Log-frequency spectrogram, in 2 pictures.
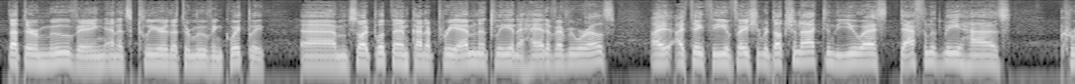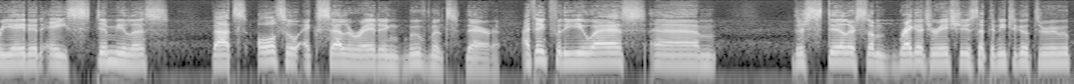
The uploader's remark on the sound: Recorded live at ADIPEC 2023.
